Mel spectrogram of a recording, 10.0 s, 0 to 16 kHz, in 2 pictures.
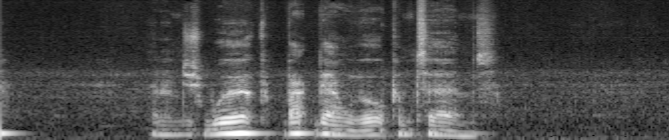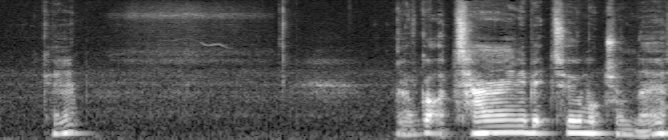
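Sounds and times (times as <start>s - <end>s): faint click: 7.0s - 7.3s.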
